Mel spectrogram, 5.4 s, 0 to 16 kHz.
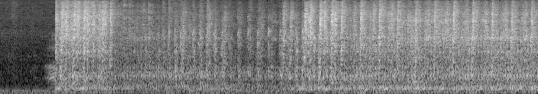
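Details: Galion T500 motor grader diesel, sat 14+ years since 2007, started after fuel shutoff reopened: cranking catches and settles into a steady, even diesel clatter with no misses; running normally.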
